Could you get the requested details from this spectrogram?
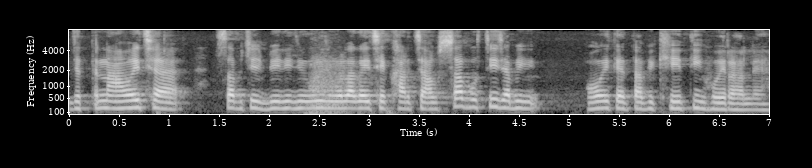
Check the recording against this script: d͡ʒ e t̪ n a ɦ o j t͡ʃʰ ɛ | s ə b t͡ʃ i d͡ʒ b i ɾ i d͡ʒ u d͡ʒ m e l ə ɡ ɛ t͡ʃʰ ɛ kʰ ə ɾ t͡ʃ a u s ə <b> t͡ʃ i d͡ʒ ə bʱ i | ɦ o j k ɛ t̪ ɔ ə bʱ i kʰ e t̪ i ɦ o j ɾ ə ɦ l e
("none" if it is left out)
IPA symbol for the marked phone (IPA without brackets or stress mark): b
